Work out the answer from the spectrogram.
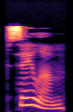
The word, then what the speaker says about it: Salame: Salame, whose name is pronounced Salame, last week became the 4th top FTX executive to plead guilty, including to a charge of violating campaign finance law.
